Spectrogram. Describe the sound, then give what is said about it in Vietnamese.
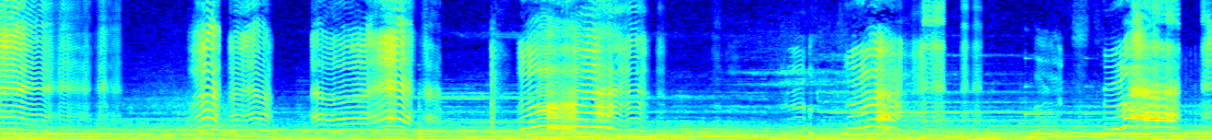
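Shrill, piercing crying of a baby, rising in repeated high wailing bursts with short breaths between, over a steady low hum, in the yard of an ancestral hall. “Bỗng nhiên có tiếng khóc của trẻ con ré lên. Tiếng khóc nó như xoáy vào màng nhĩ ghê rợn.”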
